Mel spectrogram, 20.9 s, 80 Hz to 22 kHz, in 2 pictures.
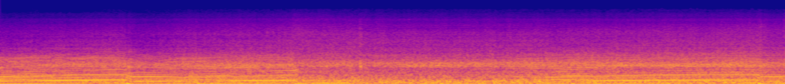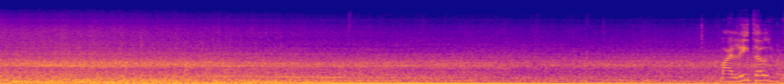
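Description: A 500 BHP Golf R drives through London streets, its engine revving and shifting through gears with rising and falling whine, loud and close from inside the cabin, with brief other traffic passing.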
